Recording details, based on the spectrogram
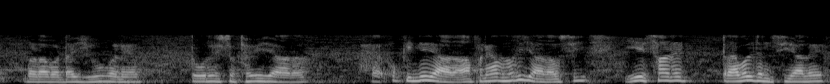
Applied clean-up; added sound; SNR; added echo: none; none; none; none.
